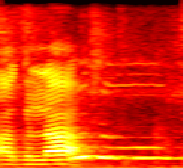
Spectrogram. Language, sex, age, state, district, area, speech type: Punjabi, female, 30-45, Punjab, Pathankot, rural, read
